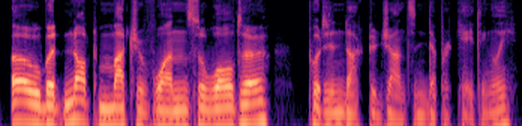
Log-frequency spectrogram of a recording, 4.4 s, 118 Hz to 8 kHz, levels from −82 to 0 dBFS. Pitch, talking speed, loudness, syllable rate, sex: 105 Hz, 180 wpm, -18 LUFS, 5.5 syllables/s, male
